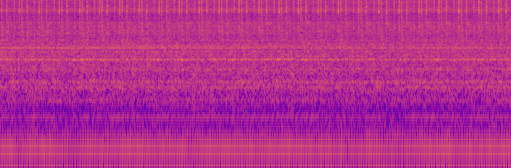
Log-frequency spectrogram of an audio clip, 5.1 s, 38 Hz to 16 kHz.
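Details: 2012 Cadillac CTS-V at idle: a steady idle with a light, quick ticking of roughly two or more per second over the engine drone; ticking/knocking at idle, source unidentified.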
